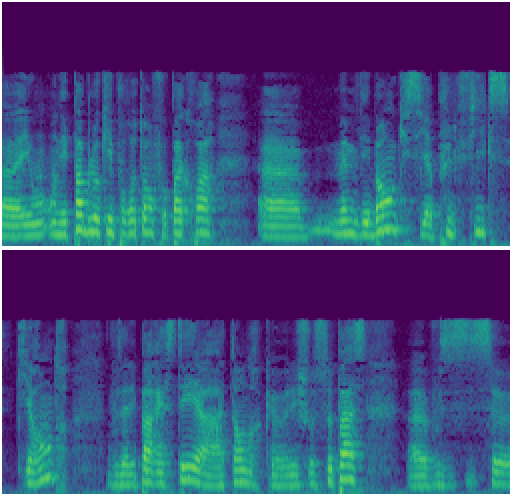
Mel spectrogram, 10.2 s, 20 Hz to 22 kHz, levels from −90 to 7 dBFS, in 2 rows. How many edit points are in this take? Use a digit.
3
